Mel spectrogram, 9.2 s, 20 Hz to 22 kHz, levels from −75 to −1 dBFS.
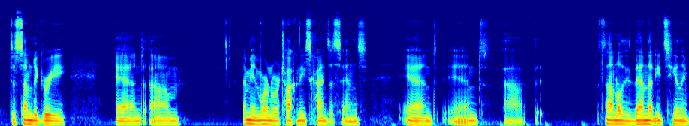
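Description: At 3.95 s, between "I mean when we're" and "kinds of sins and", compressed frames are skipped: roughly 70 ms of audio vanishes, so the speech jumps ahead.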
